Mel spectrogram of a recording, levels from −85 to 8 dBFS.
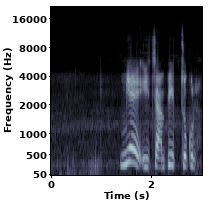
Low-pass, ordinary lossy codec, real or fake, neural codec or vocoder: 14.4 kHz; none; real; none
